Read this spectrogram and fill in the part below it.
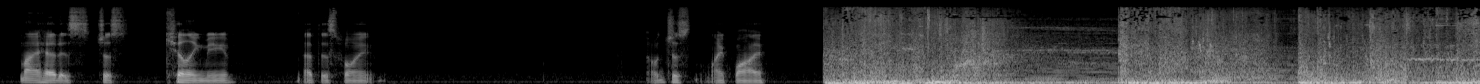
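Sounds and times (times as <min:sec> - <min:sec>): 
speech: 0:00.2 - 0:02.4, 0:03.0 - 0:03.9, 0:06.5 - 0:07.8
car crash in film: 0:08.2 - 0:14.8.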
